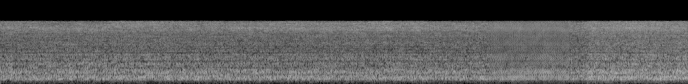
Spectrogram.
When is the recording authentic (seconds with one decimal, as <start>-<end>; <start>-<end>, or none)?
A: 0.0-4.9; 5.7-6.9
